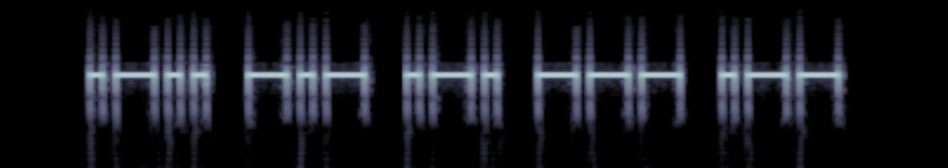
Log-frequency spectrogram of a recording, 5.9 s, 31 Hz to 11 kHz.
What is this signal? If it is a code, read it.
Morse code, heard as a keyed tone, about 15 wpm, 800 Hz. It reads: LKROW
